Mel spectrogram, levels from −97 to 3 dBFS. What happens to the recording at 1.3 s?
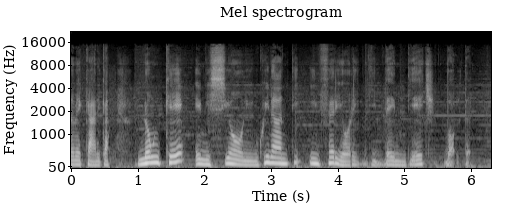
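The receiver's jitter buffer ran low or had just raised its target delay and slowed playback to rebuild its reserve, a jitter buffer slow-down from 1.20 to 1.68 s. Repeating short pitch periods added about 61 ms, so the sound runs at 89% speed with unchanged pitch, drawn out.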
